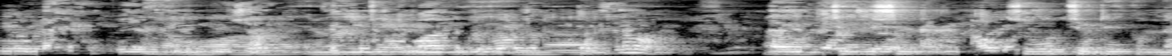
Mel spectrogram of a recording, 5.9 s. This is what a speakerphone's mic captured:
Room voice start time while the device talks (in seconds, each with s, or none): 0.7 s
